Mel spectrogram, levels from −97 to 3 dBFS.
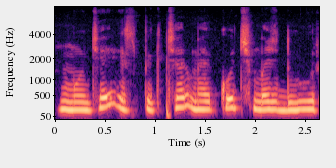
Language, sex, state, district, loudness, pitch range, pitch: Hindi, male, Himachal Pradesh, Shimla, -13 LUFS, 170-205 Hz, 175 Hz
